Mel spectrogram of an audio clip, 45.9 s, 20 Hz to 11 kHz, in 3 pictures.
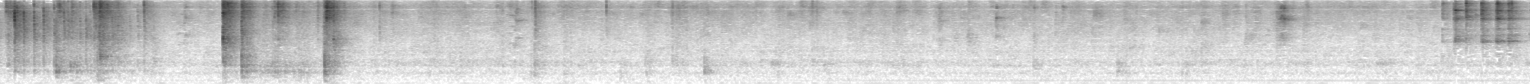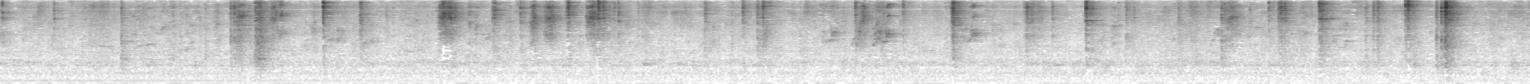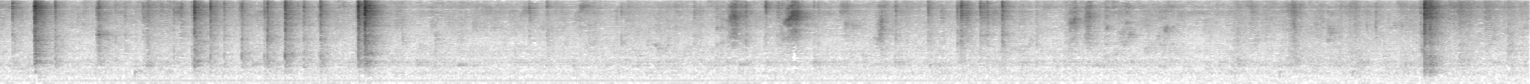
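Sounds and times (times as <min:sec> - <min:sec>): metal bed frame clinking and rattling: 0:14.4 - 0:16.0.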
